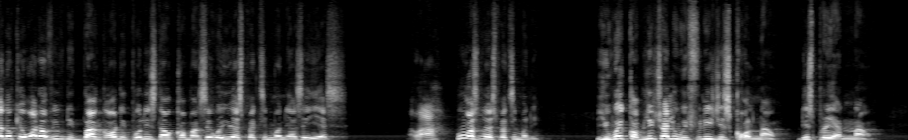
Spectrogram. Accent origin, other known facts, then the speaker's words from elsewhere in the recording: Nigeria; I said, as a pastor, as a Nigerian, which of the two?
